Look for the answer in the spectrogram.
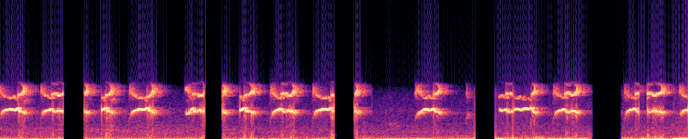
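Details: Common kestrel female screeching as the male works a nest scrape nearby: bursts of shrill, harsh, downward-slurred notes in quick succession, broken by short pauses, with a low hum underneath.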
